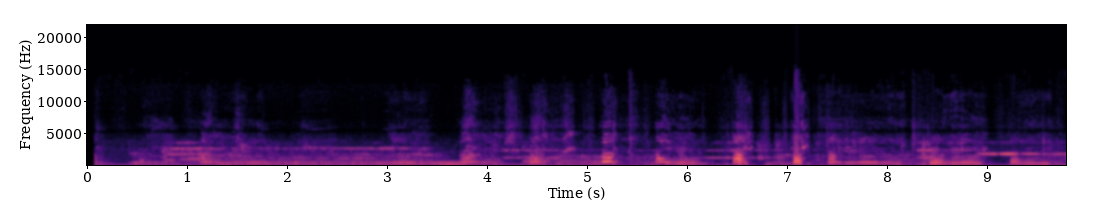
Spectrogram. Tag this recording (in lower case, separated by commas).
howl, canids, speech, dog, music, animal, pets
